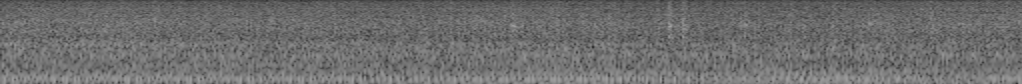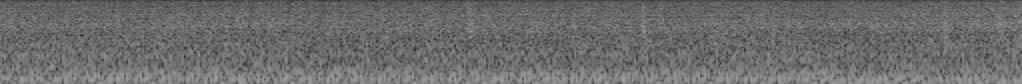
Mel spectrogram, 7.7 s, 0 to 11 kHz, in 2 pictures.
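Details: 1973 Dodge Dart with a 340 V8 and 727 transmission, revived after sitting for years. The big V8 rumbles at a loping idle that dips in pitch partway through: the engine is running on its own again.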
